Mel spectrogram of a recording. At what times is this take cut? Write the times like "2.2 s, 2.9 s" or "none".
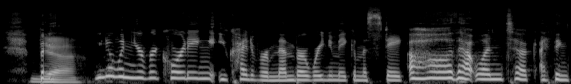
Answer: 4.0 s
